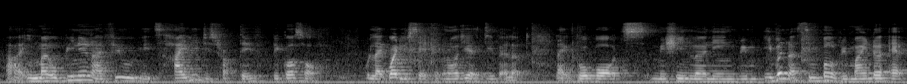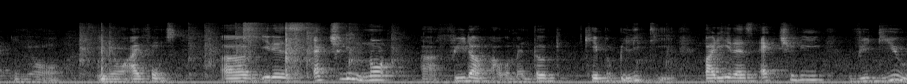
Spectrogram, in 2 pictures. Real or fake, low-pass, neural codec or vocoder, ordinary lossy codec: real; 7.2 kHz; none; none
